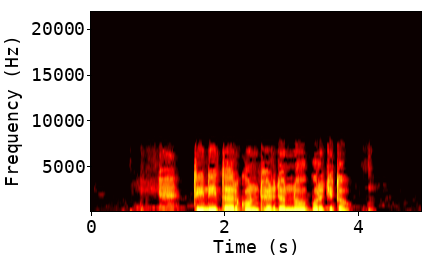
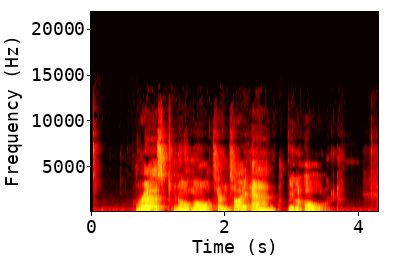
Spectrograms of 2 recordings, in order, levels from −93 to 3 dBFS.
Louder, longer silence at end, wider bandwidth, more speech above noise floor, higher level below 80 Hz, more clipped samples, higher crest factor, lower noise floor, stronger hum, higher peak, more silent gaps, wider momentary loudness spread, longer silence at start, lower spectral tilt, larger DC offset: first, -17 LUFS vs -25 LUFS; first, 1.1 s vs 0.75 s; second, 7 kHz vs 11.5 kHz; first, 67 dB vs 35 dB; about the same, -52 dBFS vs -54 dBFS; neither; second, 16 dB vs 22 dB; first, -83 dBFS vs -59 dBFS; neither; about the same, -2 dBFS vs -4 dBFS; neither; first, 18 LU vs 8 LU; first, 1 s vs 0.65 s; first, -9 dB/octave vs -5.5 dB/octave; neither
